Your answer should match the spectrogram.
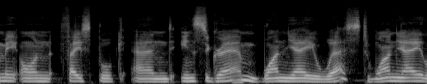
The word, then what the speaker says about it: Wanye: But I was still reading it as Wayne, and I'm like, what is this guy talking about? Yeah, I'm writing it. It's Wayne West. And you had to be like, no, Wanye, and like spell it out.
